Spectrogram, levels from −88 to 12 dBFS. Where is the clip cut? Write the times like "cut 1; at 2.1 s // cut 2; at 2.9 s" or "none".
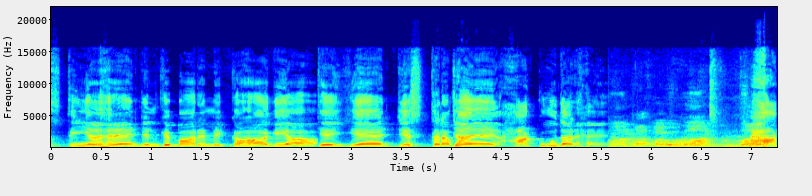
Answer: cut 1; at 2.6 s // cut 2; at 4.0 s // cut 3; at 5.5 s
